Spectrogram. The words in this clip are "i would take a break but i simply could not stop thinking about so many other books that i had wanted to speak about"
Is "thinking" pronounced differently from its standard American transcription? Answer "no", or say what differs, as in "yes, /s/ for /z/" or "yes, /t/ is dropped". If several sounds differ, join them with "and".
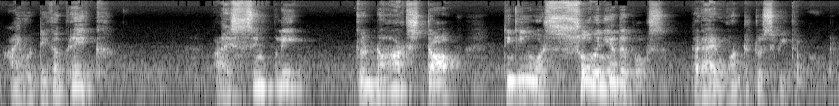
yes, /t/ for /θ/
